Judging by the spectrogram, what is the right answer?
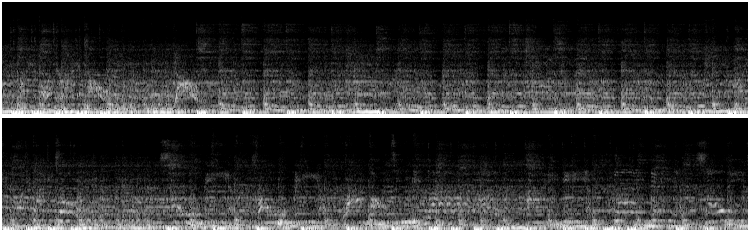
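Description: Live progressive metal band playing loud: distorted guitar, bass and drums with singing and shouted vocals, recorded from inside the crowd.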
